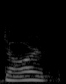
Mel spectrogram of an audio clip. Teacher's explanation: We put the emphasis on the first syllable and the second syllable is very soft.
